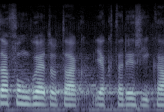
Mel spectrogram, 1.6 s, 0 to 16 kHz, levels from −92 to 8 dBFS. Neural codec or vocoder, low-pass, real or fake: none; 14.4 kHz; real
